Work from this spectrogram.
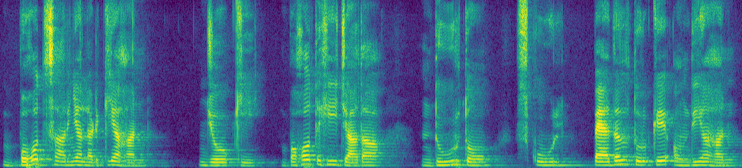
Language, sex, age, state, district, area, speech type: Punjabi, male, 18-30, Punjab, Patiala, urban, spontaneous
